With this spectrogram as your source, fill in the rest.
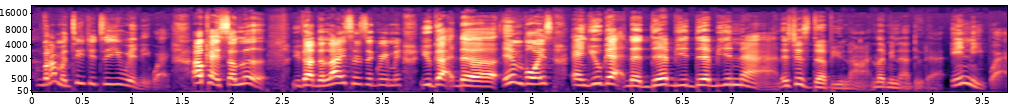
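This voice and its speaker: Woman, podcast host, chatty teaching rant, high swooping voice. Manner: animated, ranting, says "look" constantly. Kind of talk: casual instructional monologue.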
